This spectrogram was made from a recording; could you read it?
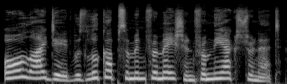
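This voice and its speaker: A woman's voice: high voice, expressive, brisk, no room sound, clean studio sound. A woman voicing a shy, earnest alien scientist in a video game, speaking in careful, formal sentences with precise diction. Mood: defensive. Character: earnest, shy alien female scientist, socially awkward, scholarly.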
